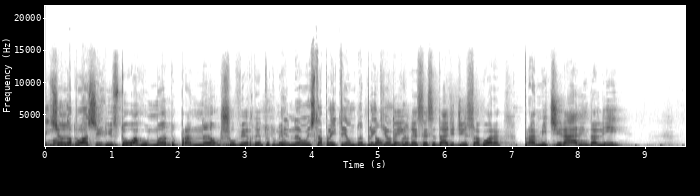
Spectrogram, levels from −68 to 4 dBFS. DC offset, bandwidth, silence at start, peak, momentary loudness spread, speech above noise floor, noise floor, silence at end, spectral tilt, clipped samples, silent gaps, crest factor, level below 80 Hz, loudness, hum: under 0.1%; 15 kHz; 0 s; 0 dBFS; 3 LU; 23 dB; -35 dBFS; 0.05 s; -6 dB/octave; under 0.1%; none; 12 dB; -36 dBFS; -13 LUFS; none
